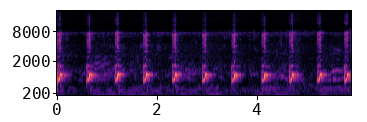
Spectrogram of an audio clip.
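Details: Repeated calls of a female white-breasted waterhen: clipped, nasal croaks pulsing at a regular beat of roughly two per second, with low droning noise underneath.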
